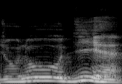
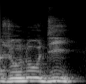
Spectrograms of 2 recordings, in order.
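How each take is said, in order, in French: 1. Il se termine par un son h clairement audible. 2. Il se termine sans son h audible. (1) "On doit bien entendre le ha" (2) "c'est pas junudi"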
